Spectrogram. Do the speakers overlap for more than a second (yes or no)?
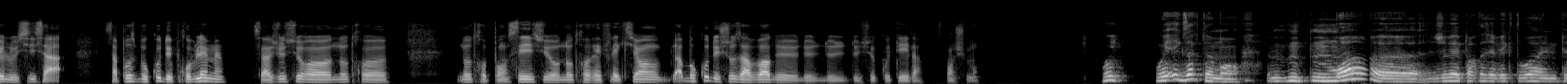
no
